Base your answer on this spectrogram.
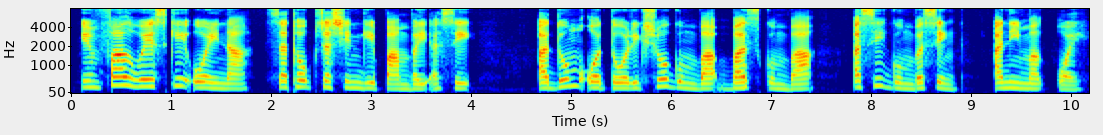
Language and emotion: Manipuri, neutral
